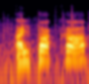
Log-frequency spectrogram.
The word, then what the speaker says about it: альпака: красивая альпака у которой альпака правильно ударение ставится на последний слог и я нашла пряжу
